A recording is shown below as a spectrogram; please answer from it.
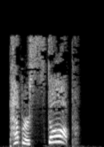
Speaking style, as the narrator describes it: Lily cried

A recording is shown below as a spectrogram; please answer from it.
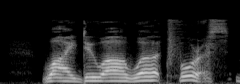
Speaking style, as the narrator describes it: Marcus grunted

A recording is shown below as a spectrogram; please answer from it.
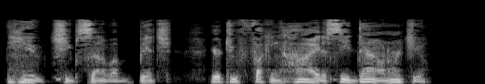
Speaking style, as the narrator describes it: He laughed harshly and said

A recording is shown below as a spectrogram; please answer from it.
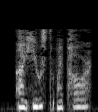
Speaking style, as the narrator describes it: I whispered to him

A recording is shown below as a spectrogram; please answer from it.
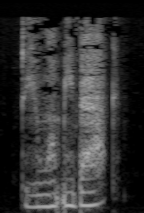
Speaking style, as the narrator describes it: I asked softly

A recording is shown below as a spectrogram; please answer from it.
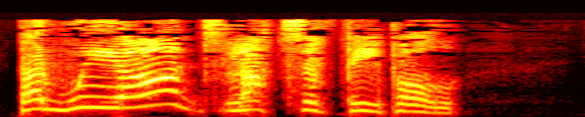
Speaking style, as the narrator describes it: he roared

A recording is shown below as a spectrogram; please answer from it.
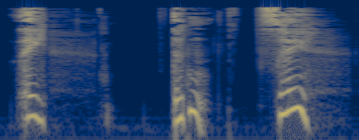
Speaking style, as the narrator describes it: he wheezed

